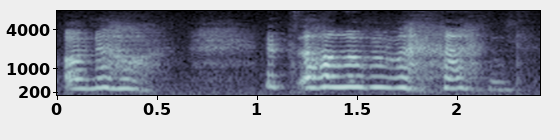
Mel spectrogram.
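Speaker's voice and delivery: laughing. Real, not acted. Product smeared on hand.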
